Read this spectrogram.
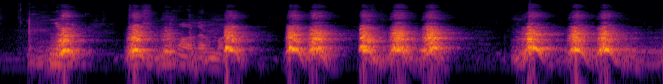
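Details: Scared Doberman reacting to a prank with a dense run of loud, rough barks, some doubled and tripled in quick bursts, separated by brief pauses.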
